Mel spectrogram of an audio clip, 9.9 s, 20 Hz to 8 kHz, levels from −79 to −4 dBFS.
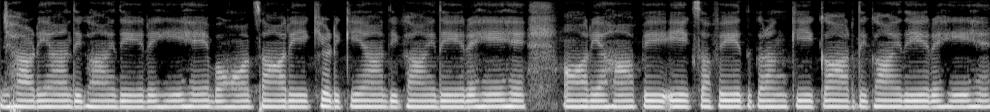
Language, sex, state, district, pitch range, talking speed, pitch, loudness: Hindi, female, Chandigarh, Chandigarh, 160-165 Hz, 145 wpm, 165 Hz, -12 LUFS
